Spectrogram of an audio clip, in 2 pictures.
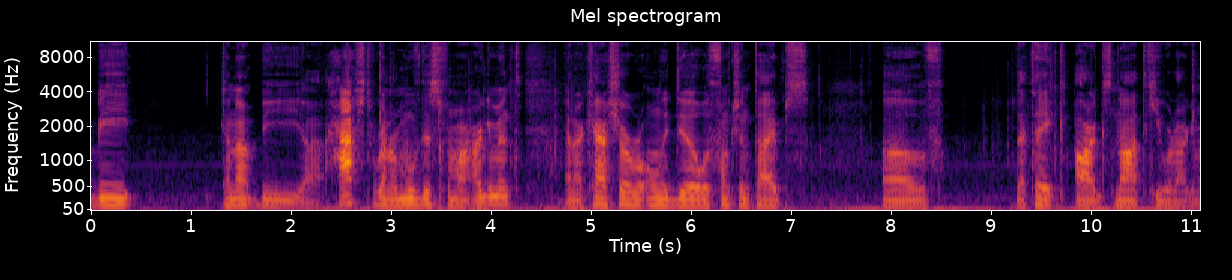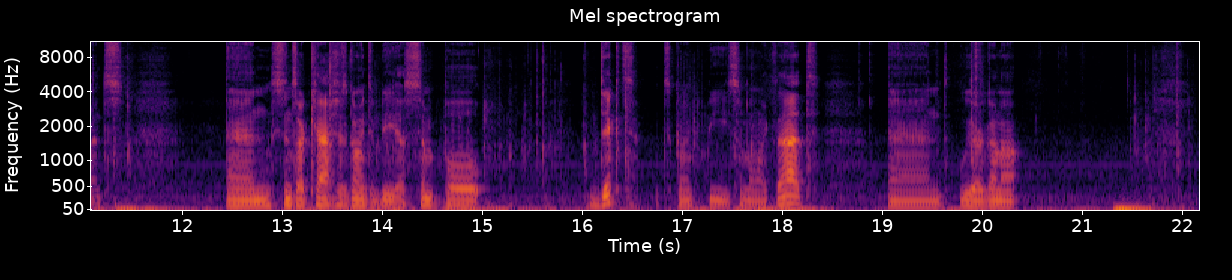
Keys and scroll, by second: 2.9 BackSpace, 3.1 BackSpace, 3.5 BackSpace, 3.8 super+s, 4.7 ), 7.3 Right, 7.4 Right, 7.6 Right, 8.0 Right, 8.2 Right, 8.3 Right, 8.4 Right, 8.6 Right, 9.2 Right, 9.5-11.1 typing, 12.6 super+s, 13.5 Return, 13.5-17.5 typing, 18.2 super+s, 19.9 Return, 21.3-22.1 typing.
